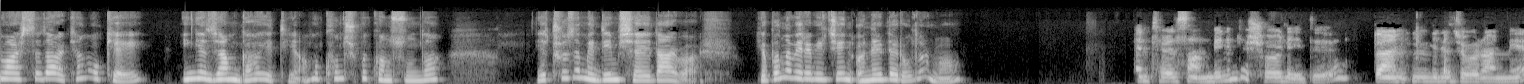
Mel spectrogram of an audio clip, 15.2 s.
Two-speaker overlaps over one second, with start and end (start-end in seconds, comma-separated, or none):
none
